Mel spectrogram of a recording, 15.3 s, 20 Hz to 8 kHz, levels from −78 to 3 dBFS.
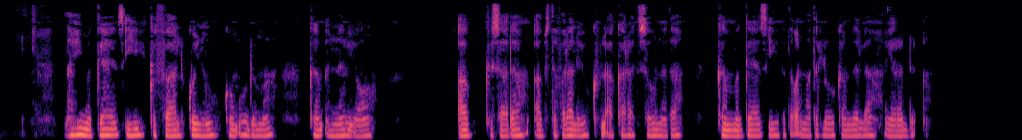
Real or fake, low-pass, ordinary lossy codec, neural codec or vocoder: real; 7.2 kHz; MP3, 32 kbps; none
